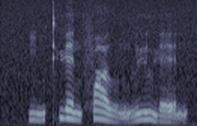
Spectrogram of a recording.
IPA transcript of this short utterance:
i˨˦ ŋ t̪ʰ ɥ ɛ˥˨ n f ɑ˥˨ ʊ̯ ʊ̰˨˩ ŋ l y˦ l ɥ ɛ̰˨˩ n

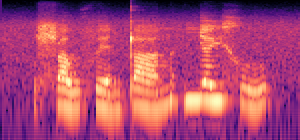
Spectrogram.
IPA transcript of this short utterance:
ʂ a˨˩˨ w f e˨˩˨ n ʈ a˨˩˦ n | ɲ ɛ˧ j x u˨˩˦

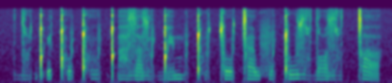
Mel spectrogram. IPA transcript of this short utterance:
dˤ ṳ ǃʼ e ǃʰ o ǃʰ o̤ ǃʼ a̤ z a z o̤ ɡ͡ǃ e m ṳ ǃʰ ṳ ǀ o ǀ æ w f o ǃ u z ṳ dˤ æ w z a̤ tˤ ǀ a

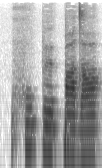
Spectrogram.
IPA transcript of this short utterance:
x u p ø k͡p ɑ d ɑ

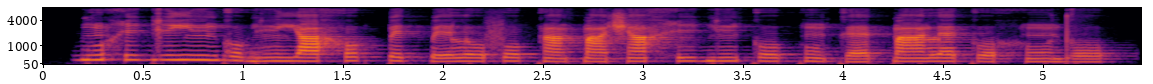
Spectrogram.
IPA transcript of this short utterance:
ɡ ũ˦ h i˦ ɡ i˦ j ĩ˦ ɡ o˦˨ ɡ ĩ˧ j a˧ h o˦ k͡p e˦˨ k͡p e˨˦ l o˧ f o˦ k ã˧ k͡p ã˧ ʃ ã˦ h i˦ ɡ ĩ˦ k o˦ k ũ˦˨ k ɛ˨˦ k͡p ã˦ l ɛ˦ k o˧ h ũ˧ d o˧

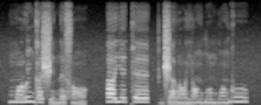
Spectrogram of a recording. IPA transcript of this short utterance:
m ɔ̃˧ l ĩ˦ ɡ a˧ ʃ e˧ n ɛ˨ s ɔ̃˨ | a˦ j e˦ k ɛ˦ | d͡ʒ a˨ l ɔ̃˨ j ɔ̃˨˦ ɡ͡b ũ˧ b ɔ̃˧ ɡ u˦

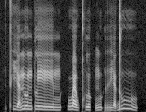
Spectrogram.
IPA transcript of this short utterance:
tʰ i˩˦ a̯ n o˧ n p l eː˧ m | w a˨˩ w kʰ l o˨˩ k̚ ŋ u˨˩ ʔ r i˩˦ a̯ d uː˥˩

